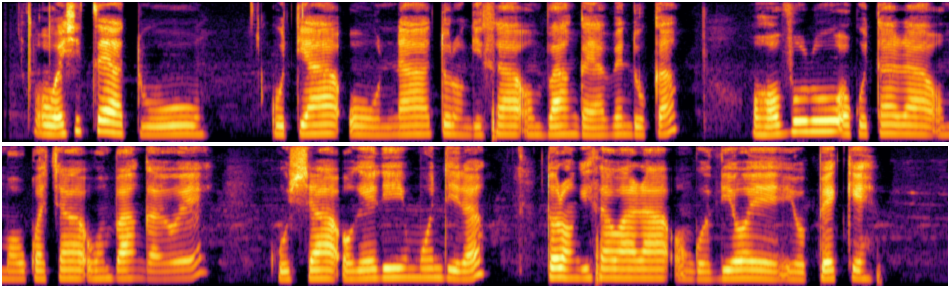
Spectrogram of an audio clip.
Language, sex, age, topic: Oshiwambo, female, 18-24, finance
